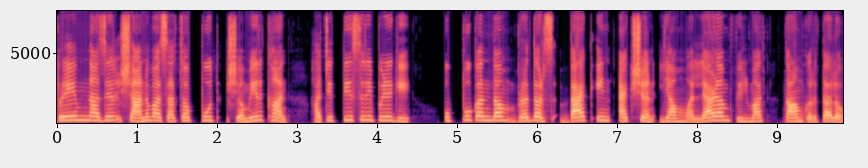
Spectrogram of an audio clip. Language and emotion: Goan Konkani, neutral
